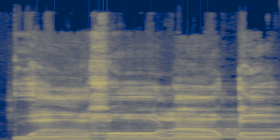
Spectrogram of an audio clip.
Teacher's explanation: huruf qf harus kita pantulkan karena ini adalah bacaan qalqala huruf qf yang bersukun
